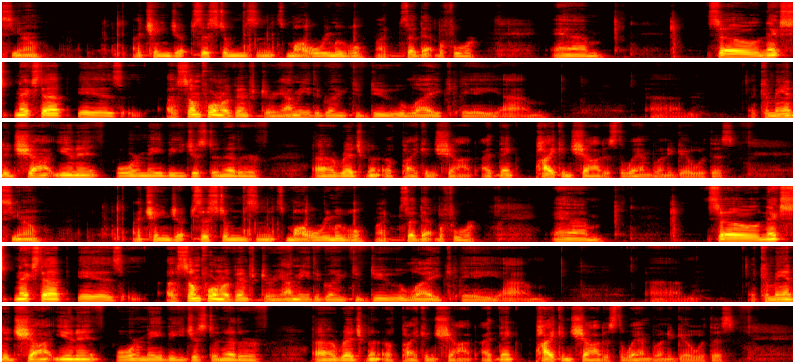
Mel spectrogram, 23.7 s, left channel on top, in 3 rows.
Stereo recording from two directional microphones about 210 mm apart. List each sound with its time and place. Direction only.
0.0 s speech: 25° right (ahead or behind)
5.1 s a sound: 25° right (ahead or behind)
7.1 s speech: 25° right (ahead or behind)
15.3 s speech: 30° right (ahead or behind)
